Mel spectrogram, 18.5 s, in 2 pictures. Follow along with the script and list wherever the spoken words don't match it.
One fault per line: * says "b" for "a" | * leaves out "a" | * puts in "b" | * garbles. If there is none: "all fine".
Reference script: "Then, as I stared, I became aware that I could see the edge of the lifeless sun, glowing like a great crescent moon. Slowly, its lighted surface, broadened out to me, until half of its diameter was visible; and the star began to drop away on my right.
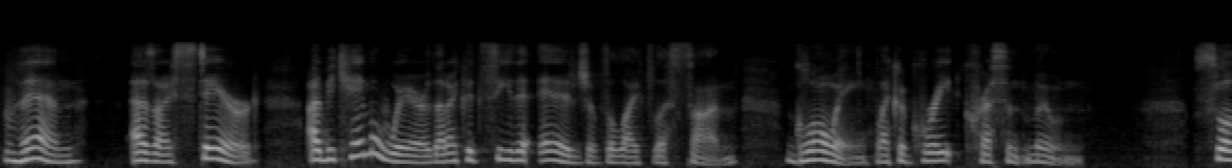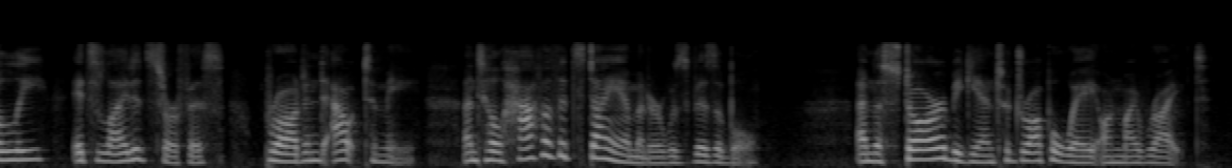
all fine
